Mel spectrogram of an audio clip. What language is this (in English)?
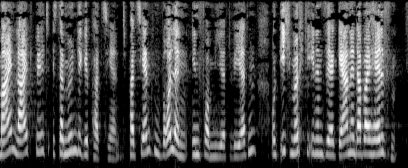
German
